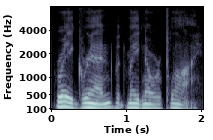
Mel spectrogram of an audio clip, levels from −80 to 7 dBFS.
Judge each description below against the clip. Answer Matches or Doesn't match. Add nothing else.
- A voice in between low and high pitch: Doesn't match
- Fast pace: Doesn't match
